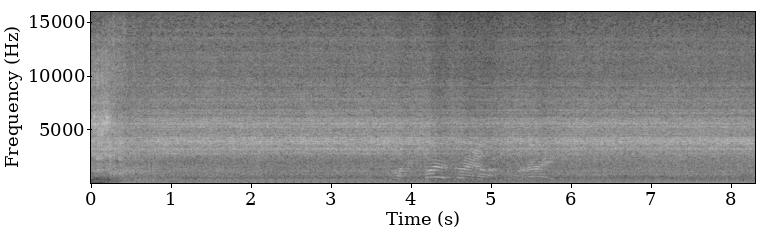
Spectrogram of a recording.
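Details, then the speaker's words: 1950 Chevy coupe with 1993 C4 Corvette V8 swap, after fixing a torque converter balance weight hitting a dented pan cover; starts and settles into an even, smooth V8 idle with no knock or tapping. "Okay, it was definitely a weight, balancing weight on the torque converter hitting that pan. So, now it should be nice and quiet."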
